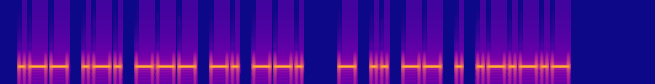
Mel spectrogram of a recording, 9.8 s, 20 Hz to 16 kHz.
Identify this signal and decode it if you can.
Morse code, heard as a keyed tone, about 15 wpm, 700 Hz. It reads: WRONG TIME.
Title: Sentences from Top 900 Words 15wpm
